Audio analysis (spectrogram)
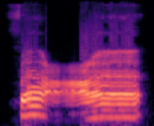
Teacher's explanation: হলকের মধ্যখান থেকে আইন হরফের উচ্চারণ করতে হবে, চাপ দিয়ে উচ্চারণ করতে হবে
